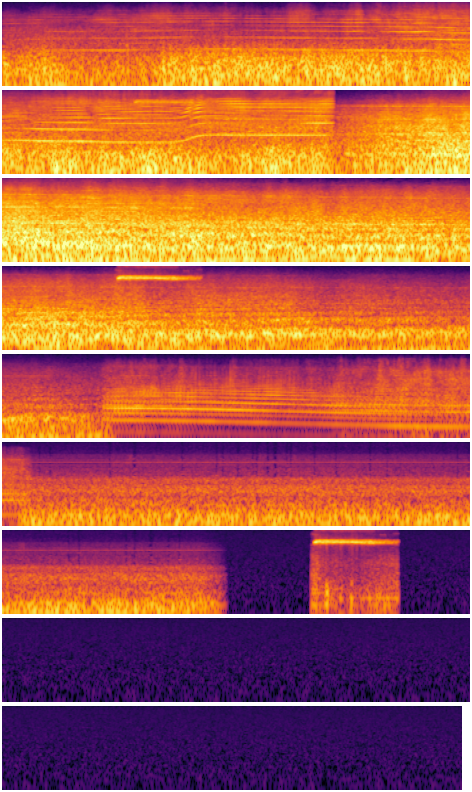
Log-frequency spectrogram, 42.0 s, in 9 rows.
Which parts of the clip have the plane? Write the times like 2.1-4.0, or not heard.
0.0-30.3.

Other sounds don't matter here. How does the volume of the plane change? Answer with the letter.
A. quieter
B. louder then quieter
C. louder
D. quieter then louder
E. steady
B.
